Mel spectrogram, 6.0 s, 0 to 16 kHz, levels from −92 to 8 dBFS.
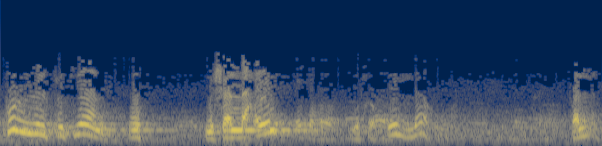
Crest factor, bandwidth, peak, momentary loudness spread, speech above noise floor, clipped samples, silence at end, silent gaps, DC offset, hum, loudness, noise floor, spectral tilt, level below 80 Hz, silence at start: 14 dB; 4.5 kHz; -4 dBFS; 24 LU; 22 dB; under 0.1%; 0 s; none; under 0.1%; none; -17 LUFS; -37 dBFS; -12.5 dB/octave; -52 dBFS; 0 s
